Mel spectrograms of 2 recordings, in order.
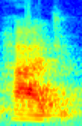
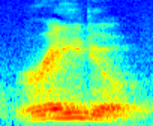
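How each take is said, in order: First: "rádio" as "HA-jiu", Brazilian style; "rádio" in Portuguese, R like an H; Portuguese pronunciation. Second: "radio" as "RAY-dio", growled English R; low "radio" with a held dog-like R; English pronunciation. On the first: Portuguese word set against English. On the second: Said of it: "tem um som meio que de cachorro". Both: Shown as a demonstration.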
